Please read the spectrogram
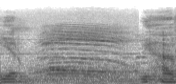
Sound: students exclaiming

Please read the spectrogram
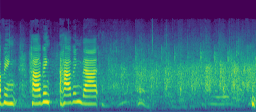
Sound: applause

